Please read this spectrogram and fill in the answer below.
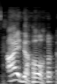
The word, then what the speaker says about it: I-DLE: It's just Idol. It's just Idol. The G is silent.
